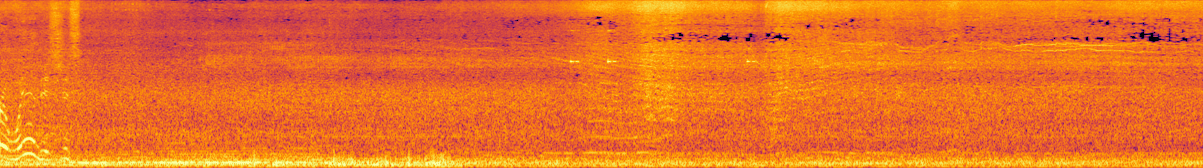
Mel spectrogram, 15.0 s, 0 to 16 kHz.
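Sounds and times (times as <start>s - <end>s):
drone propellers whining: 0.0s - 15.0s
wind noise on microphone: 2.4s - 12.0s.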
